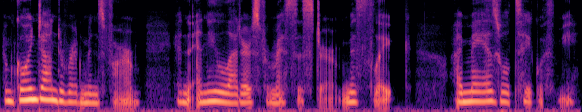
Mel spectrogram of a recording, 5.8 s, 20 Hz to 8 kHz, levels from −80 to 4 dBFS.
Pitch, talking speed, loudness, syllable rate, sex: 215 Hz, 215 wpm, -18 LUFS, 5.1 syllables/s, female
